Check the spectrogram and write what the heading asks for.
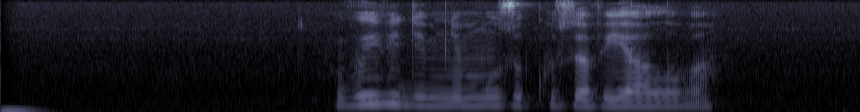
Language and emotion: Russian, neutral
